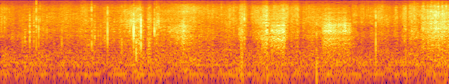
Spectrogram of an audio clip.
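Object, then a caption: Nylon mesh fabric pouch lining. Fingertips of both hands rub and scratch across the orange nylon mesh pockets and fabric strips of an opened camera filter wallet lying flat on a table. The result is a quiet, bright, crinkly scratching with brief sharp ticks and swells of friction noise throughout.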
